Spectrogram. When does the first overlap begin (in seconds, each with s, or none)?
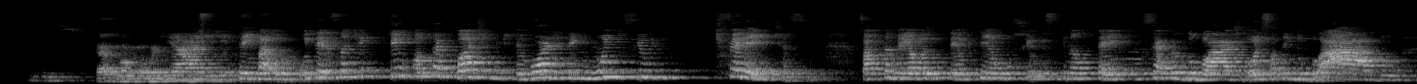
1.6 s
